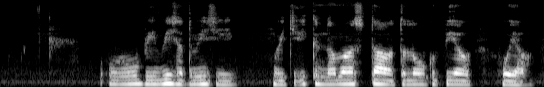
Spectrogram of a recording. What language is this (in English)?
Punjabi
